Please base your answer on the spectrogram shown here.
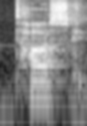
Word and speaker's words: Tusq: how i know them tusk is the way they spell it t-u-s-q is kind of i guess like a play on an elephant tusk even on this package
